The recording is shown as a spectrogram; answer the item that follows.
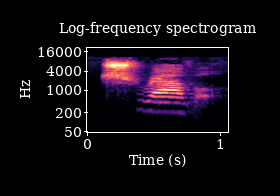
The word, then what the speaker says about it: travel: So the TR together make this sound almost like a CHR, almost like ch, but it's a softer one. It's ch, try, try. So let's look at some words that are spelled with TR. Try, travel. We don't say travel or travel. We say travel.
